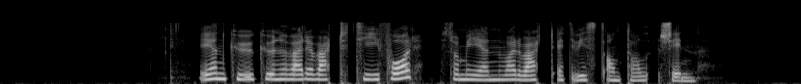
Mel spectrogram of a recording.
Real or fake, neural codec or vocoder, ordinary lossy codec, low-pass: real; none; none; 7.2 kHz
